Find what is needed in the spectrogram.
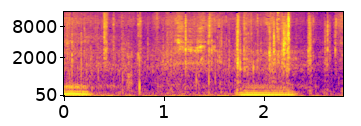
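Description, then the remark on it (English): A sedated male cougar, hooded and tranquilized, snores: two deep, rumbling snores about a second and a half apart, each a short harmonic growl, with faint clicks and rustling in between. “He can even hear the cat snoring.”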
